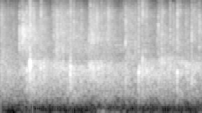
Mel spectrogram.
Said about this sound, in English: I mean, y'all can clap for that. That's something to celebrate.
